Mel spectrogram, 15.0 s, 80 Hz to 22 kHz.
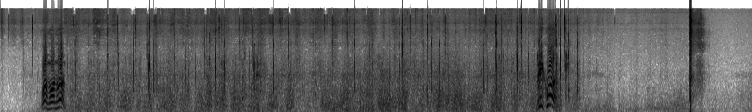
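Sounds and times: grass stems swishing and crackling: 0:00.0 - 0:11.7
footsteps through dry grass: 0:00.0 - 0:14.1.

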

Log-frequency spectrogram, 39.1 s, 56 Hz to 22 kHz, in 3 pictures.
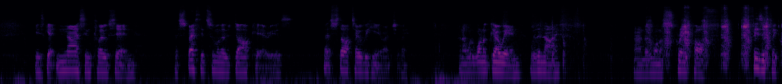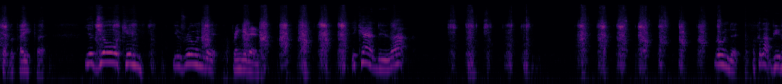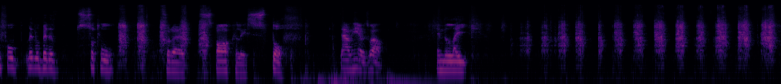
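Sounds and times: knife blade scratching paper: 0:10.7 - 0:13.7, 0:16.3 - 0:18.9, 0:20.5 - 0:21.9, 0:22.6 - 0:25.1, 0:28.0 - 0:29.6, 0:34.6 - 0:39.0.

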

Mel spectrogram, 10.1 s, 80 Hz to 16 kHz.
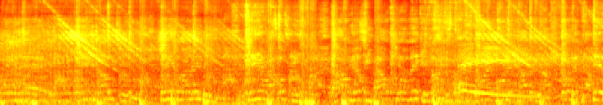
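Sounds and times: music with heavy bass beat: 0:00.0 - 0:10.0.

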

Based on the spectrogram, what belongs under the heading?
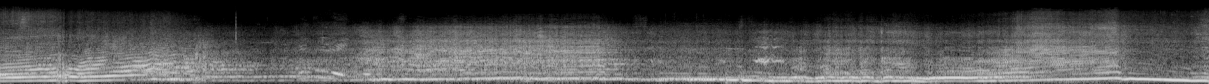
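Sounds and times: racing engine revving: 0:00.0 - 0:12.0.

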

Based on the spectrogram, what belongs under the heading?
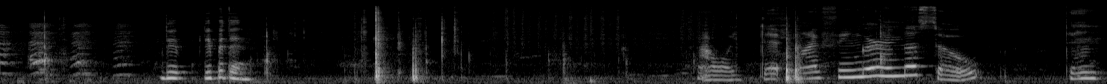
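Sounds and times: plastic tub knocking on countertop: 0:07.8 - 0:08.1.

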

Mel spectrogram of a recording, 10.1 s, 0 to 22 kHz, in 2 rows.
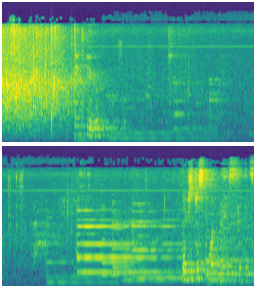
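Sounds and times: low hall noise: 0:00.0 - 0:10.0
faint held instrument notes: 0:01.5 - 0:10.0.

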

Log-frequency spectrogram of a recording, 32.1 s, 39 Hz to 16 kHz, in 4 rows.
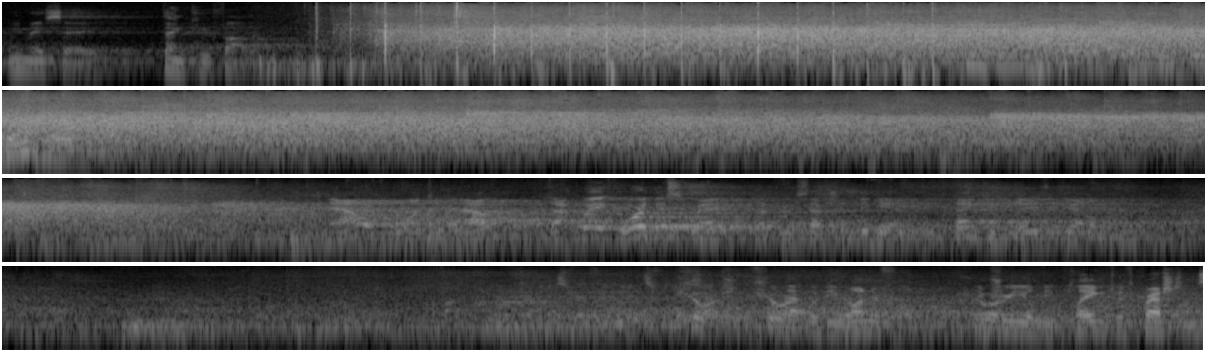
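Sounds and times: audience applauding in a church: 0:02.0 - 0:19.3.

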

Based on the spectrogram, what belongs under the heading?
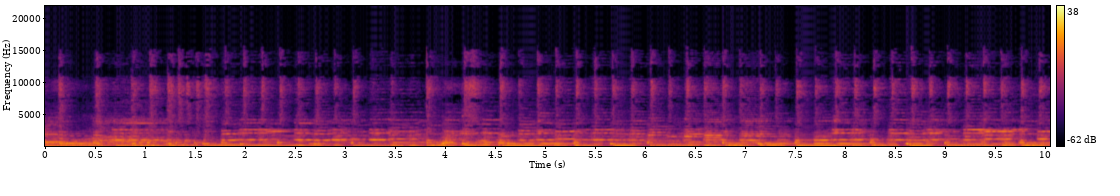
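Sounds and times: bass guitar line: 0:00.0 - 0:10.0
congas: 0:00.0 - 0:10.0
latin dance band playing: 0:00.0 - 0:10.0.

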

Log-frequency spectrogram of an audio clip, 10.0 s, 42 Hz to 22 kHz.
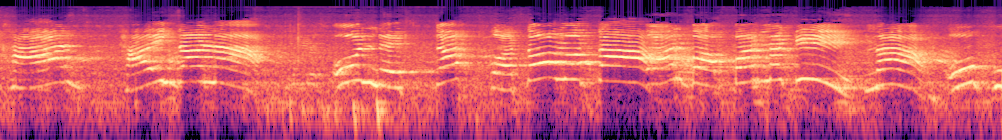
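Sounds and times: young child speaking loudly: 0:00.0 - 0:10.0.

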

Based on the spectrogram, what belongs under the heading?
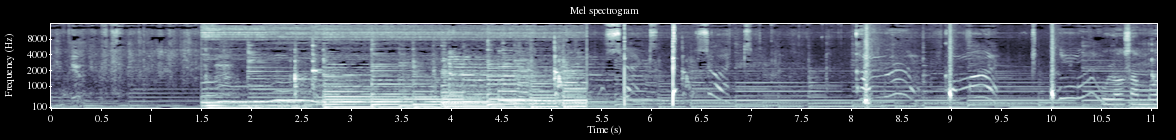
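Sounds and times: background music sustained notes: 0:00.0 - 0:11.0.

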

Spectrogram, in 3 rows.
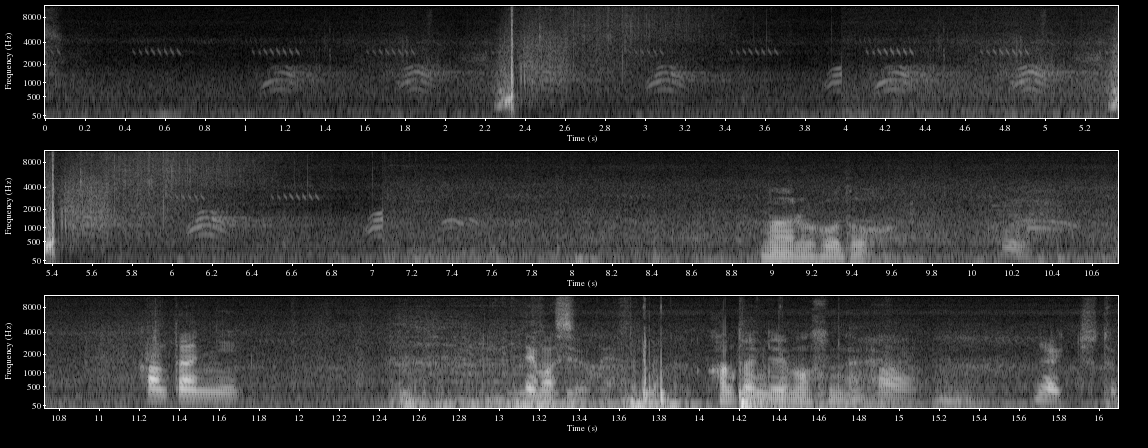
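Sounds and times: sand spraying hiss: 0:02.1 - 0:03.6, 0:05.2 - 0:06.8
golf club striking sand: 0:02.2 - 0:03.5, 0:04.8 - 0:06.6.

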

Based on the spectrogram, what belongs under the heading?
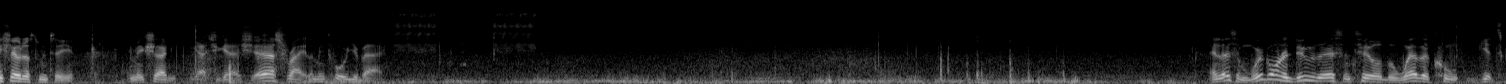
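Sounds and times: wind rumbling on microphone: 0:00.0 - 0:15.0
short high-pitched chirps: 0:03.9 - 0:05.4.

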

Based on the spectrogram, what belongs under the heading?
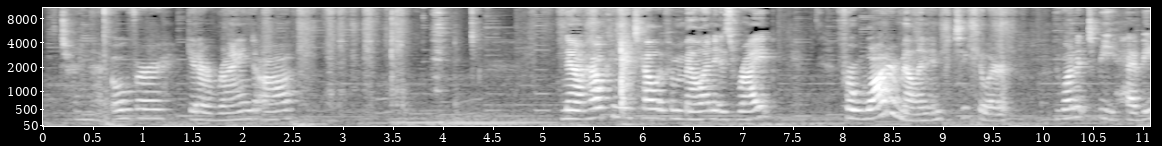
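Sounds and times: background music: 0:00.0 - 0:11.0
knife cutting melon rind: 0:02.2 - 0:04.1, 0:08.9 - 0:09.8.

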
